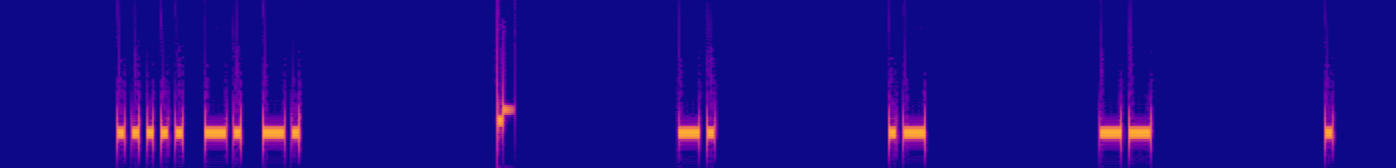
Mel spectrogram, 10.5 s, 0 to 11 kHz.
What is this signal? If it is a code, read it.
Morse code, heard as a keyed tone, about 23 wpm, spaced as for 9 wpm, 700 Hz. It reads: 5NN NAME
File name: Top 20 QSO Elements - 8x Character Spacing - 22wpm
